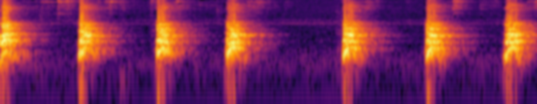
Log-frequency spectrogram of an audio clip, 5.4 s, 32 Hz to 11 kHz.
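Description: Mixed-breed dog barking: seven loud barks in a row, about one every 0.8 seconds, with a slightly longer gap after the fourth. Alarm barking, warning at a broken window blind.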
